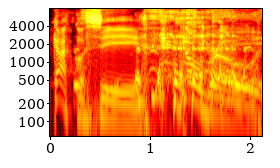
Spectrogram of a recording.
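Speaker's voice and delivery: Croatian in a hammed-up Italian accent; strong Italian accent. Shown as a demonstration. Joking how they spoke Croatian on the coast, strong Italian accent. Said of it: "Croatian in the strongest Italian".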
